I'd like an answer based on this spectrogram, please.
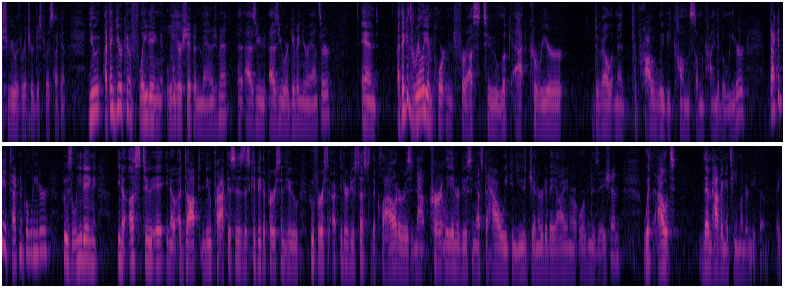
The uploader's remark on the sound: SecureWorld Closing Keynote. Participated in the closing keynote at SecureWorld Denver. This panel was recorded and is being shared here.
